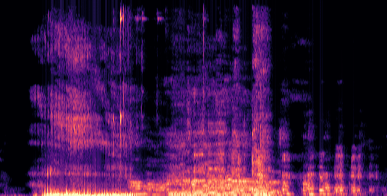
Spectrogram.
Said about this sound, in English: What you can't see here, in fact, is us trying to make a very large Iron Age dog announce her presence.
